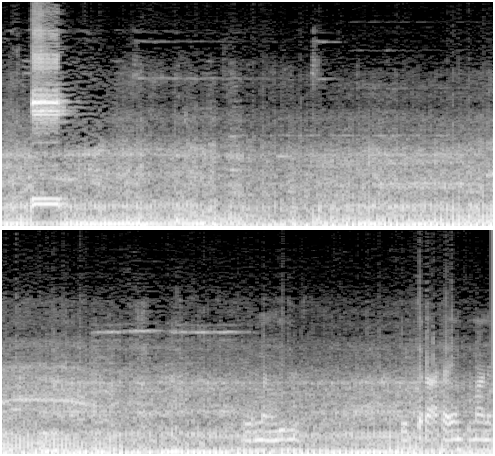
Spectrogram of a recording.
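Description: A motorcycle engine hums steadily close by.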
